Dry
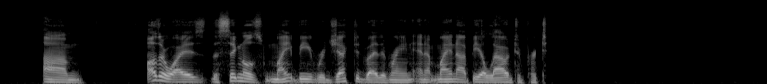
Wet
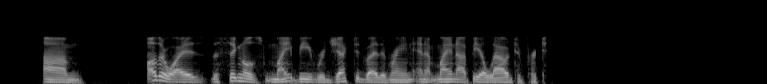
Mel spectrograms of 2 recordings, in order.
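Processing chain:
noise gate with hold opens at −59 dBFS
linear-phase brick-wall low-pass 3,500 Hz
level +1.5 dB

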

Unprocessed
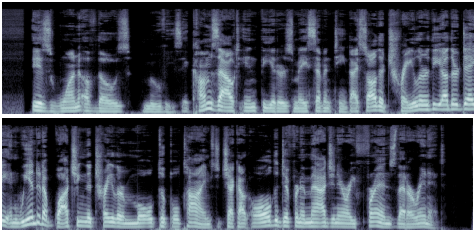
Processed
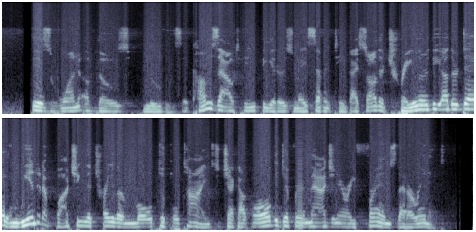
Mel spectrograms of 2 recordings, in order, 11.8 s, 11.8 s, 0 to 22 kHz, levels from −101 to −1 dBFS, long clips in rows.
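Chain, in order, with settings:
bit reduction 9 bits
Chebyshev low-pass filter 8,100 Hz, order 8
low-shelf EQ 140 Hz +7 dB
notch filter 670 Hz, Q 19
coupled-rooms reverb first 0.83 s, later 2.2 s, from −27 dB, DRR 15 dB
reverb reduction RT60 1.9 s
all-pass phaser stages 2, 0.57 Hz, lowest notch 770–2,200 Hz
log-companded quantiser 6 bits
0:04.86–0:06.31: low-shelf EQ 300 Hz +11 dB
buffer that repeats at 0:05.86/0:09.59, samples 512, times 5
level +1.5 dB

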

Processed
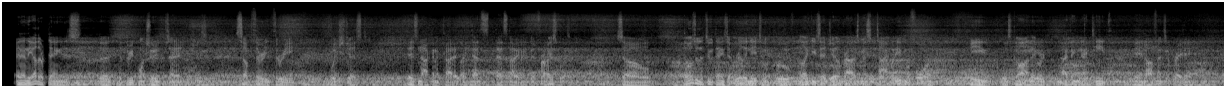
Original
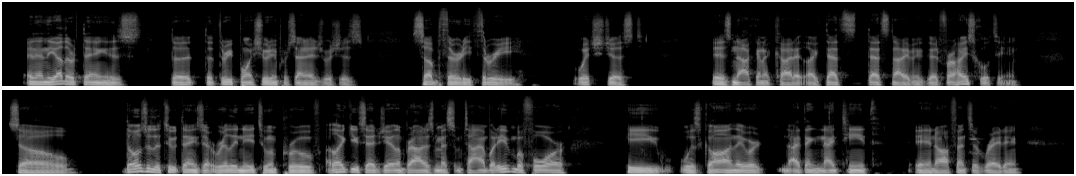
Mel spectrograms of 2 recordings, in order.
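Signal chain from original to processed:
harmonic and percussive parts rebalanced percussive −5 dB
time stretch by overlap-add 0.57×, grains 21 ms
feedback delay with all-pass diffusion 519 ms, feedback 65%, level −4 dB
level +3.5 dB

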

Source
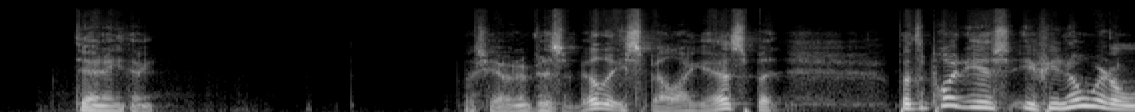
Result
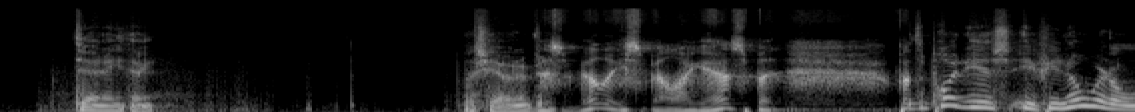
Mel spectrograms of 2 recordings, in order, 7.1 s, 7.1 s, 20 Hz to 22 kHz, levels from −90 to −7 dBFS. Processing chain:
0:03.37–0:05.67: drawn EQ curve 140 Hz 0 dB, 250 Hz −28 dB, 400 Hz −17 dB, 580 Hz −16 dB, 1,100 Hz +14 dB, 2,700 Hz −5 dB, 4,100 Hz +3 dB, 6,300 Hz −22 dB, 9,800 Hz +3 dB, 15,000 Hz +6 dB
downward compressor 6 to 1, threshold −40 dBFS, peak gain reduction 17.5 dB
level +4.5 dB

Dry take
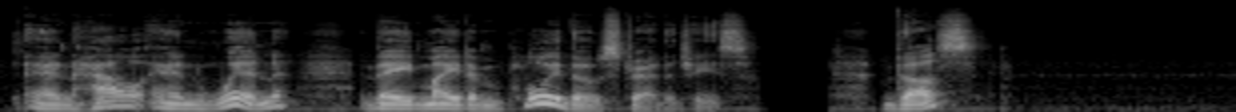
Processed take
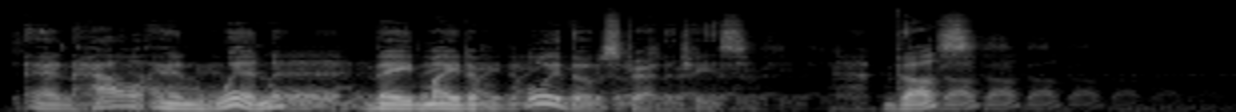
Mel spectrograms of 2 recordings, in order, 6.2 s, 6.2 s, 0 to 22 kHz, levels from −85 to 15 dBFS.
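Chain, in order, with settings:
0:00.64–0:02.37: low-shelf EQ 310 Hz +10 dB
delay with a low-pass on its return 208 ms, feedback 46%, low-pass 2,600 Hz, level −15 dB
0:01.44–0:01.66: healed spectral selection 250–5,100 Hz before
level −7.5 dB

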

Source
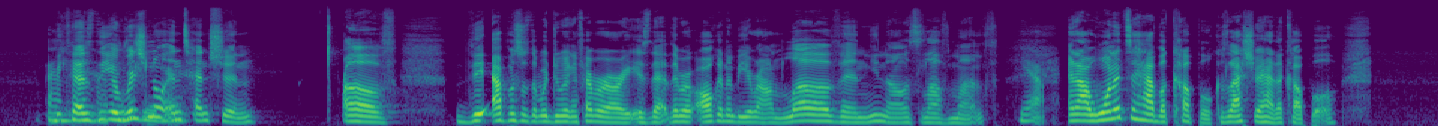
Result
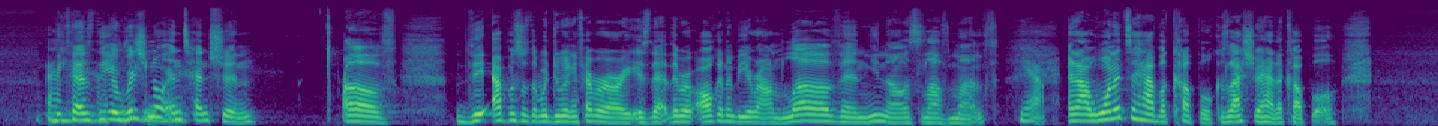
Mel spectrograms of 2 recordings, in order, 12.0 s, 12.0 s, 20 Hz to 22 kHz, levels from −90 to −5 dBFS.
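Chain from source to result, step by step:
high-pass filter 110 Hz
multiband upward and downward compressor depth 40%

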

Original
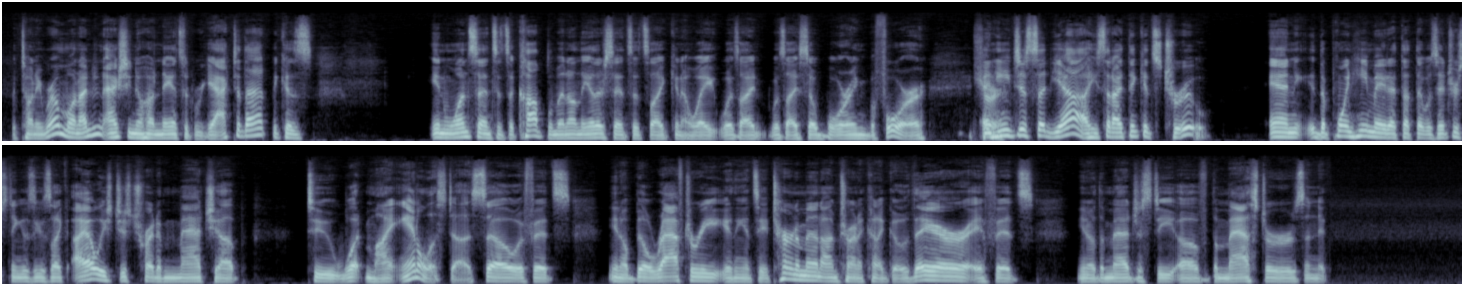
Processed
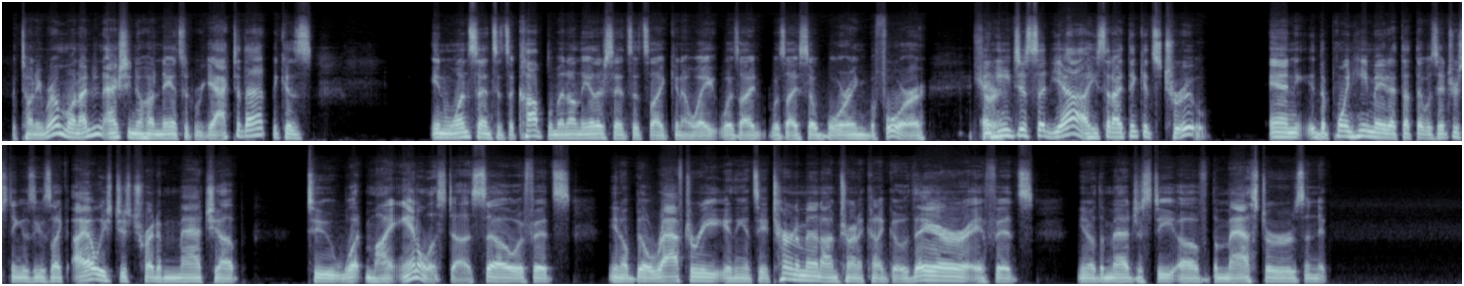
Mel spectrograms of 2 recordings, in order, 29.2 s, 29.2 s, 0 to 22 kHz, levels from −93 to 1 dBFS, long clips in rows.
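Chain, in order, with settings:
leveller curve on the samples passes 1
level −2.5 dB

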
